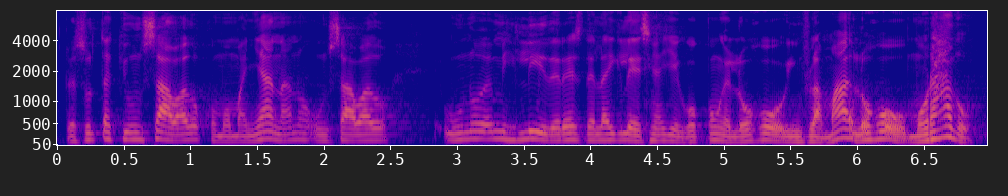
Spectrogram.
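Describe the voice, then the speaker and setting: A male pastor delivering a sermon. He tells stories in a conversational way, then builds to loud, emphatic preaching and keeps calling his listeners "brother.". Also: medium pitch, a little fast, big-room sound. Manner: addresses listeners as "hermano". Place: church service.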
